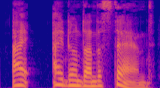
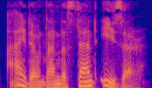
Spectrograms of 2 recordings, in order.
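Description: First: High, loud, stammered confusion; bewildered. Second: Mild angry shout. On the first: Twilight replies to the captain's warning, high and bewildered. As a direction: stammer it out high, not understanding. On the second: Unicorn behind the captain cuts in, mildly shouting. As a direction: cut in with an understated shout. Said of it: "the unicorn behind him shouted". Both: A narrator's reading.

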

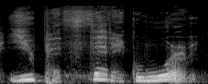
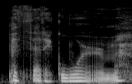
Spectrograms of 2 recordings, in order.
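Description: First: Drawn-out sinister demon snarl; slow demon voice. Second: Said in the usual way. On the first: Acted. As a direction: stretch it out like a fiend. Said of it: "drop the voice". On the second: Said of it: "where was I".

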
